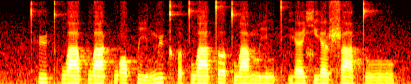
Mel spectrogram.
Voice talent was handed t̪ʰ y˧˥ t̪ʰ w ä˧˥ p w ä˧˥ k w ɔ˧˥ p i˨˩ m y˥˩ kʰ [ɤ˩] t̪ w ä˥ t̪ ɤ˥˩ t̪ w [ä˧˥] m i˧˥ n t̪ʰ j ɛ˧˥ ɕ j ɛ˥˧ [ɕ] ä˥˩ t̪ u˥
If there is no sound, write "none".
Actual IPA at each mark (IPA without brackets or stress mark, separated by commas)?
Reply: ɤ˩, ä˧˥, ʂ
